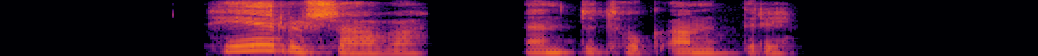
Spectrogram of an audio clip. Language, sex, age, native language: Icelandic, female, 50-59, Icelandic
